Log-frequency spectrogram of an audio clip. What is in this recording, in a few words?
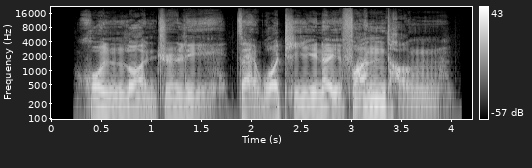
pissed zh; Hero demon hunter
